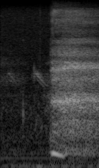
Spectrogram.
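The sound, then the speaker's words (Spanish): A single deep breath drawn in: a soft, airy rush that starts suddenly after a brief hush and holds steady to the end. “Sigo respirando.”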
